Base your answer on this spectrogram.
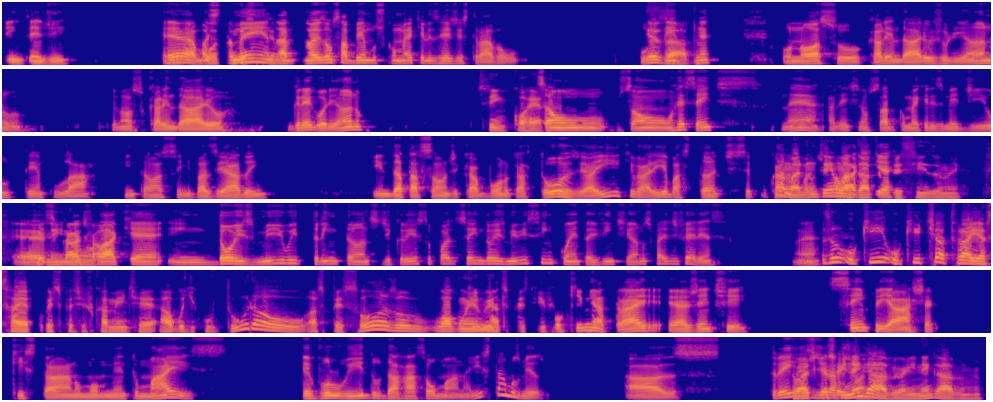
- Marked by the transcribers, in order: none
- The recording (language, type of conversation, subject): Portuguese, unstructured, Se você pudesse viajar no tempo, para que época iria?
